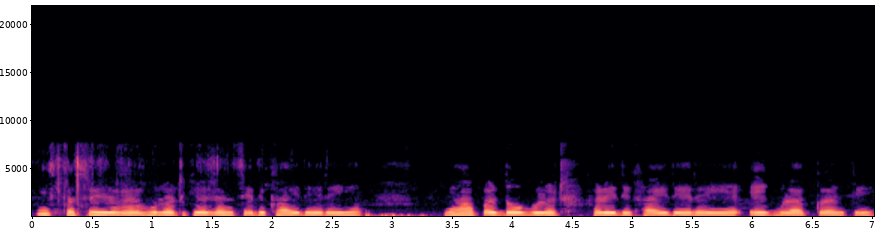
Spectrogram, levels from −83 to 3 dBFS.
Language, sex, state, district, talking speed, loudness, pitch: Hindi, female, Chandigarh, Chandigarh, 195 wpm, -13 LUFS, 220 Hz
